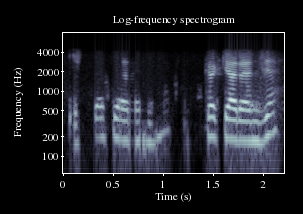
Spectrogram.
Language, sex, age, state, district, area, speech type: Hindi, male, 18-30, Bihar, Darbhanga, rural, conversation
